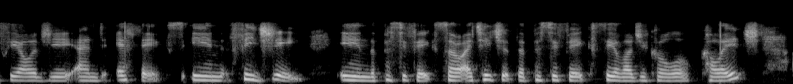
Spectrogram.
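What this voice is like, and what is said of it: Australian accent. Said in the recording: “my terrible accent that I'm Australian”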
